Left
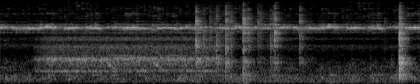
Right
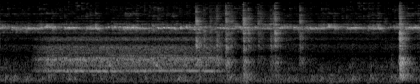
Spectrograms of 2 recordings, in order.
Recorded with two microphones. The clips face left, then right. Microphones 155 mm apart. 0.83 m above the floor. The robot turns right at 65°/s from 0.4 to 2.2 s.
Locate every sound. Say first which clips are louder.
0.0 s an insect: even; 20° left, 0.8 m; by 4.2 s 135° left, 0.8 m
1.9 s a crack: right 1 dB; 75° left (ahead or behind), 0.8 m; by 4.1 s 80° left, 0.8 m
